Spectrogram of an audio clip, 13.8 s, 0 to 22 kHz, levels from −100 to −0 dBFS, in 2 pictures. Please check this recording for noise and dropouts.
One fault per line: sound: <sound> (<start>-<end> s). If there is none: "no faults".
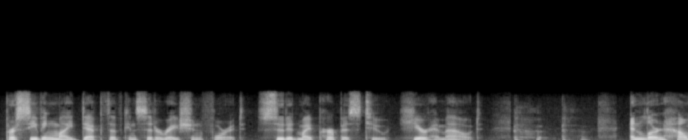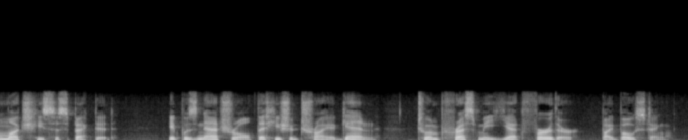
sound: cough (5.1-5.9 s)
